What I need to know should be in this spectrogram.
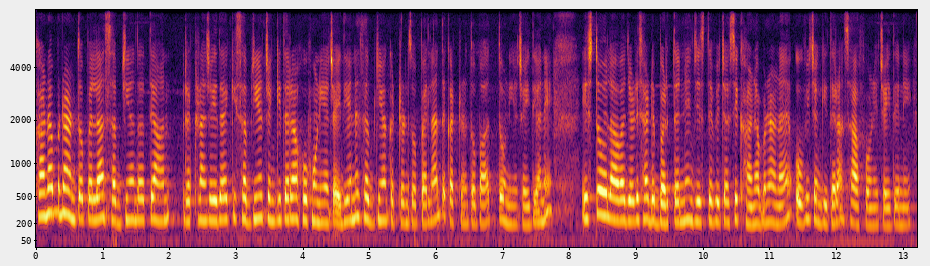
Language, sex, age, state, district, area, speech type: Punjabi, female, 18-30, Punjab, Shaheed Bhagat Singh Nagar, rural, spontaneous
